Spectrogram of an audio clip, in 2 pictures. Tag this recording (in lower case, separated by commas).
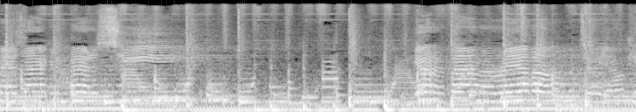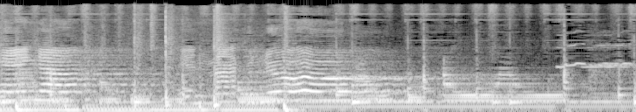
music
